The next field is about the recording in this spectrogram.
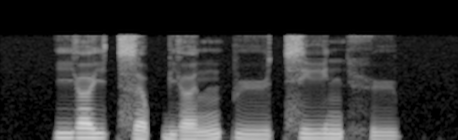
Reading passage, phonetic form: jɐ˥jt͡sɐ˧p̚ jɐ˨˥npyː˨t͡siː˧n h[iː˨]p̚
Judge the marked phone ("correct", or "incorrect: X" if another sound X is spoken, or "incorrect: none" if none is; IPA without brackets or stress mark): incorrect: yː˨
